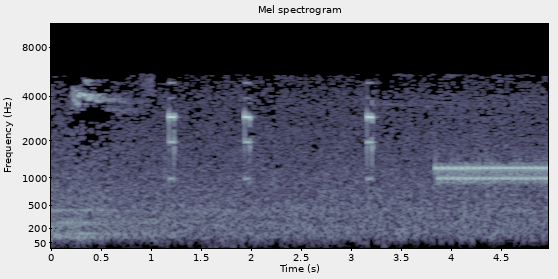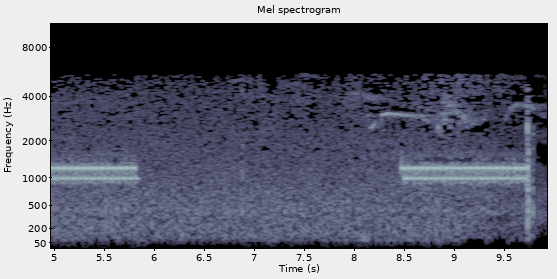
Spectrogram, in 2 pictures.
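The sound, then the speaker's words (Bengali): A telephone number is dialed with three short, separate beeps, followed by two long, steady ringing tones with a quiet pause between them. “চিঠির একপাশে থাকা phone নাম্বারে dial করল অর্জুন।”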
